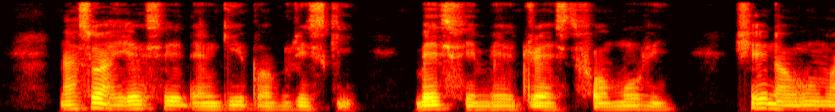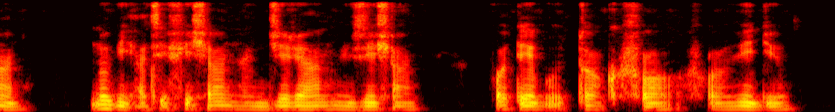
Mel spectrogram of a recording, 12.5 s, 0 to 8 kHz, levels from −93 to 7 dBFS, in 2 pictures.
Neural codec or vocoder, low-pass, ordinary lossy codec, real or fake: vocoder, 22.05 kHz, 80 mel bands, WaveNeXt; 7.2 kHz; none; fake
